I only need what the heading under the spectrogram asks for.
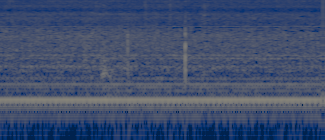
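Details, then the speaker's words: Microwave test run after repair, heating water: steady low hum with soft fan rush underneath, holding even throughout; magnetron and high-voltage transformer running normally. "Yes guys, so you can hear the microwave run. Fan spin and everything."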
